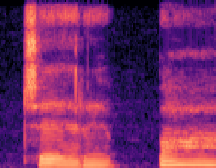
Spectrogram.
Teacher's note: позначаємо рисочкою приголосний твердий і останній звук а голосний позначаємо кружечком наголос черепаха на третій склад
